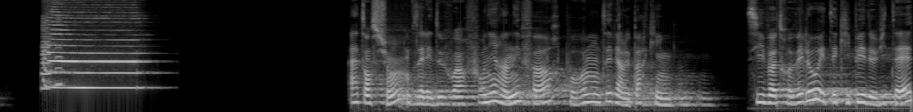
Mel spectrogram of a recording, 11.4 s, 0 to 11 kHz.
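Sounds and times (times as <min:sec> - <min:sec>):
signal air horn blast telling cyclists on a guided ride to stop: 0:00.5 - 0:02.2
speech: 0:04.4 - 0:08.6, 0:09.4 - 0:11.4.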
